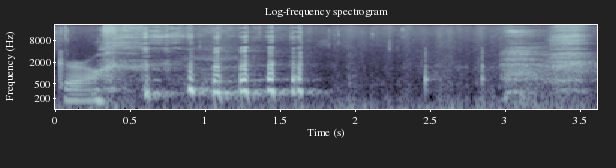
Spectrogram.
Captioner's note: laughing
